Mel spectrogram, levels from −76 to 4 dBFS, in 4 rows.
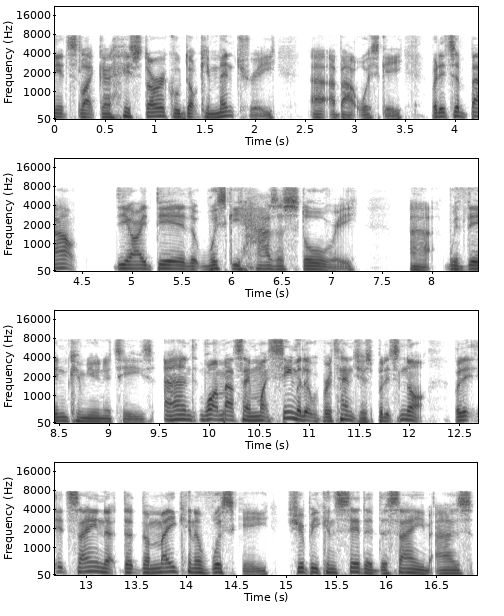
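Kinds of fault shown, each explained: Bluetooth LC3 compression: The whole speech clip has a breathy, grainy edge. Its upper spectrum is thinned out and partly replaced by hiss-like fill. That points to a low-rate transform codec, likely LC3 from Bluetooth LE Audio, fitting about 32 kbps with 10 ms frames.
lost LE Audio frames: Three brief gaps occur, at 1.29 s, 10.15 s and 14.54 s. In each, the decoder repeats its last spectrum with scrambled signs, so the sound smears into noise. The first two last about 20 ms. The third lasts about 40 ms.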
